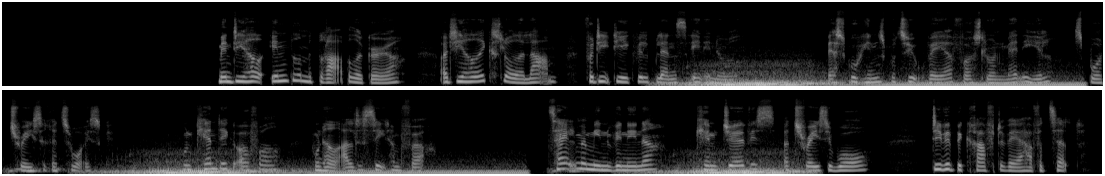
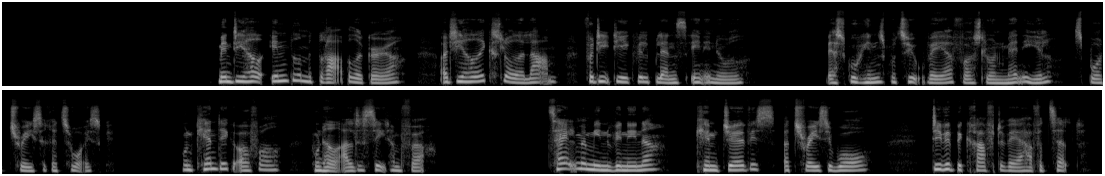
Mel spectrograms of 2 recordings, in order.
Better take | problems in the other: second | low rumble; loud; from 6.5 to 19 s; 9 dB below the speech

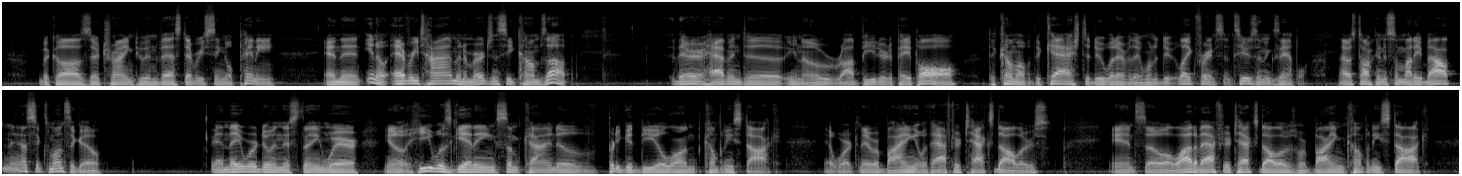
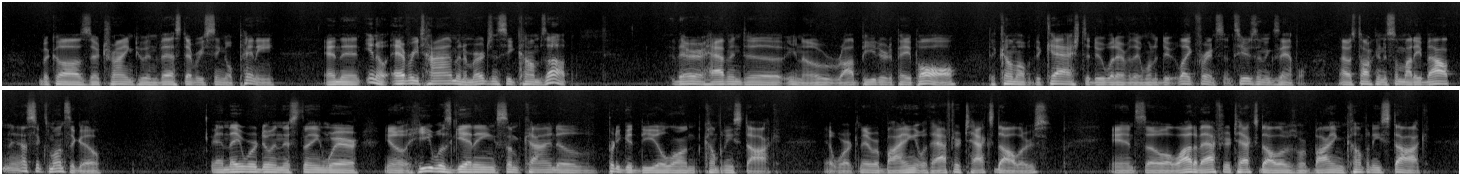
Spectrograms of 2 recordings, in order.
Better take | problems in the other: first | hiss; faint; throughout; 20 dB below the speech

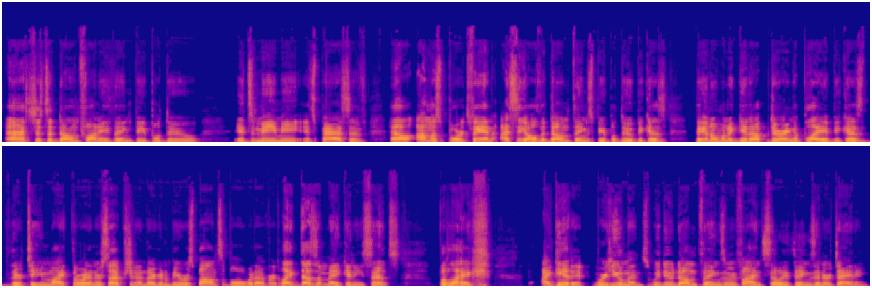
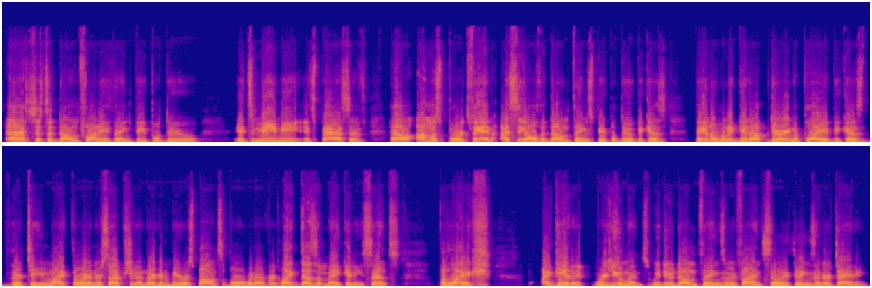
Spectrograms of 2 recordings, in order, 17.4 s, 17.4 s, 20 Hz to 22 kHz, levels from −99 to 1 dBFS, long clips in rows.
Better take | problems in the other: first | distortion; slight; 10 dB below the speech

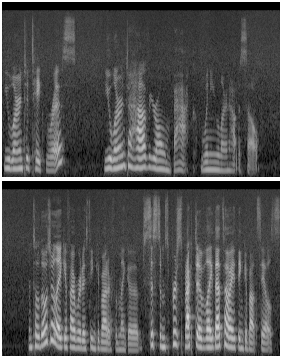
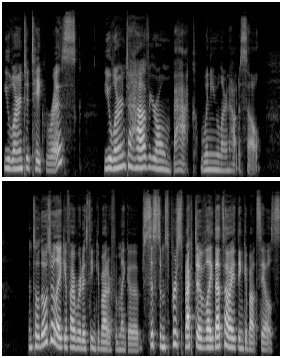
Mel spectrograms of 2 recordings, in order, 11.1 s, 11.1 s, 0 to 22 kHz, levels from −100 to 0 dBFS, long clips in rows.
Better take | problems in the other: second | hiss; faint; throughout; 20 dB below the speech

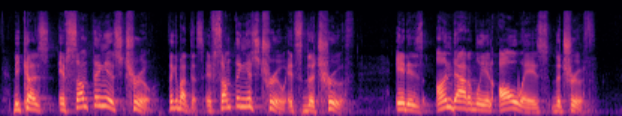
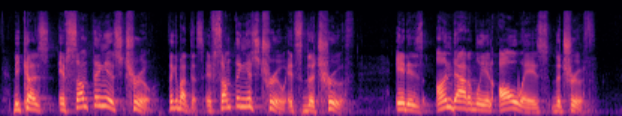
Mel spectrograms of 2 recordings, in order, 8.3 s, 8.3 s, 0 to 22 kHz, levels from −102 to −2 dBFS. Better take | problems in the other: neither | none

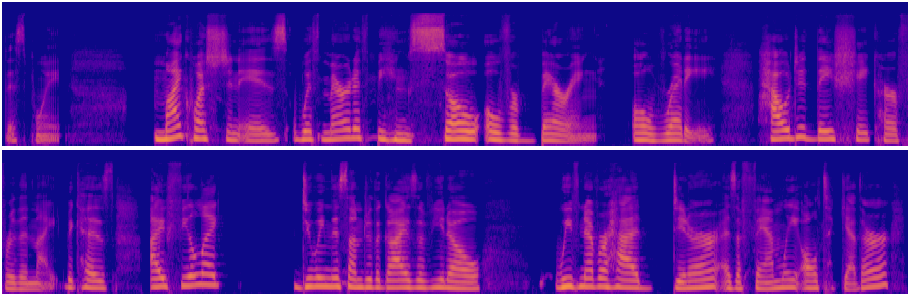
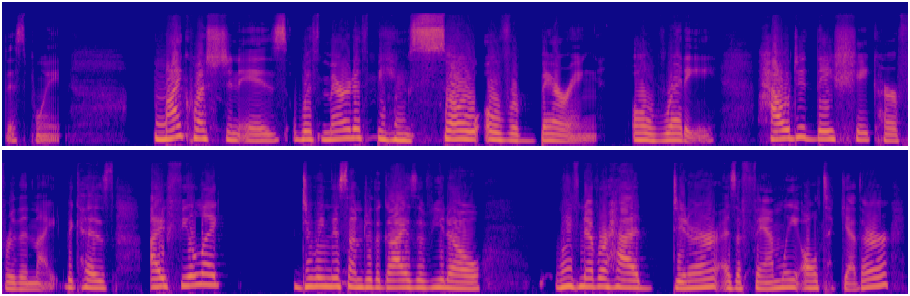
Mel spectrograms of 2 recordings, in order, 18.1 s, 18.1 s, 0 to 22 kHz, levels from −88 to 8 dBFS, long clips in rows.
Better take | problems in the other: first | distortion; slight; 6% of the sound clipped

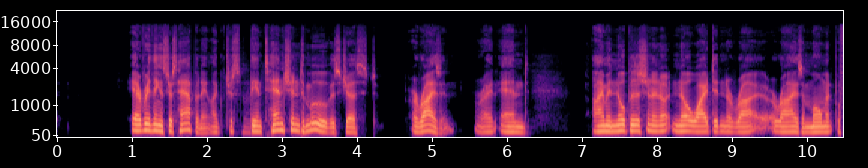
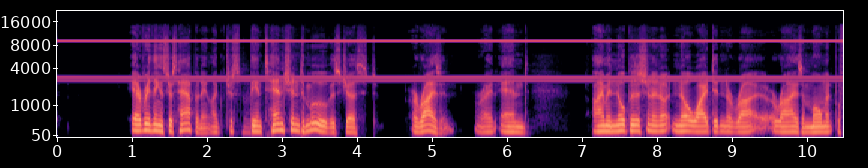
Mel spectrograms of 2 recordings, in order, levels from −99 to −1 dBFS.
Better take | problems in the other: first | high-pitched whine; loud; throughout; 9 kHz, 6 dB below the speech

